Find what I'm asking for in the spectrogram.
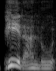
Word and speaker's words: Pedalo: Pedalo, immer, meistens auf der ersten Silbe.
